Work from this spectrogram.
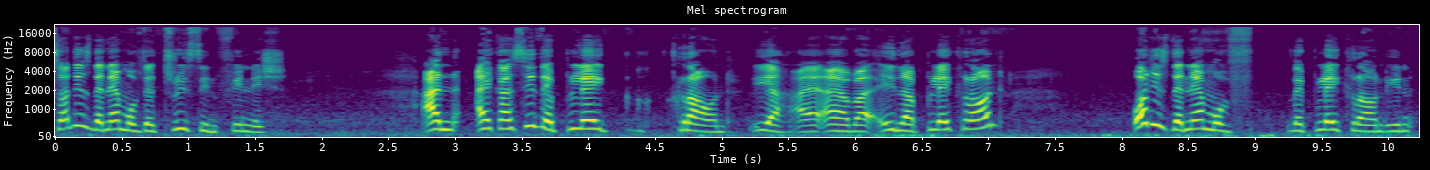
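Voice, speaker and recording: Kenyan woman, young, high voice; earnest vlogger, restarts a lot, recorded outside. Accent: Kenyan English. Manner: repetitive, earnest, many restarts. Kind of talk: casual talk to camera. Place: outdoors at a playground.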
